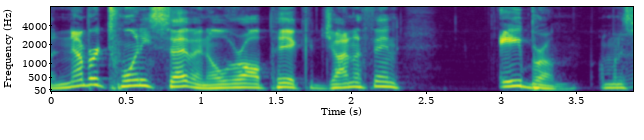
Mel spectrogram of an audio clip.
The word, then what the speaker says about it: Abram: We like to put syllables and letters and vowels up in that bitch, consonants. Now it's Jonathan or John Abram. There you go. Not Abrams, not John Adams.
